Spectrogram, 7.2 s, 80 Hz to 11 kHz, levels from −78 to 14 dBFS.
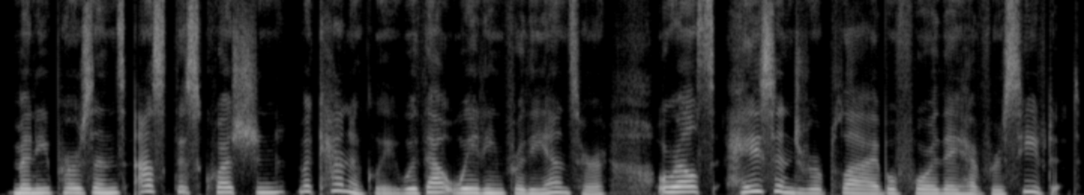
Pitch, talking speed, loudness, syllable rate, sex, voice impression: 245 Hz, 175 wpm, -19 LUFS, 5.8 syllables/s, female, feminine, slightly young, tensed, bright, clear, fluent, cute, friendly, elegant, slightly sweet, slightly sharp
